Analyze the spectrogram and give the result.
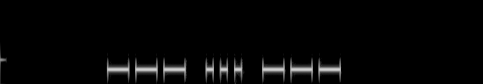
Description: Morse code, heard as a keyed tone, about 17 wpm, 700 Hz. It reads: OSO
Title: USA Call Sign Postfixes - 3 Letters 17wpm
